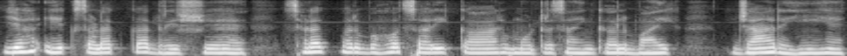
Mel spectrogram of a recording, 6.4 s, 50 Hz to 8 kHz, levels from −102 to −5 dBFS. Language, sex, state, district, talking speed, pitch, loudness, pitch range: Hindi, female, Jharkhand, Ranchi, 150 wpm, 180 Hz, -18 LUFS, 170-195 Hz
